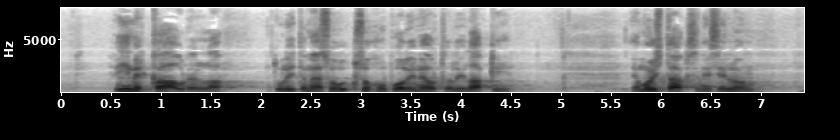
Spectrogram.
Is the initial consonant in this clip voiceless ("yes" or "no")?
no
